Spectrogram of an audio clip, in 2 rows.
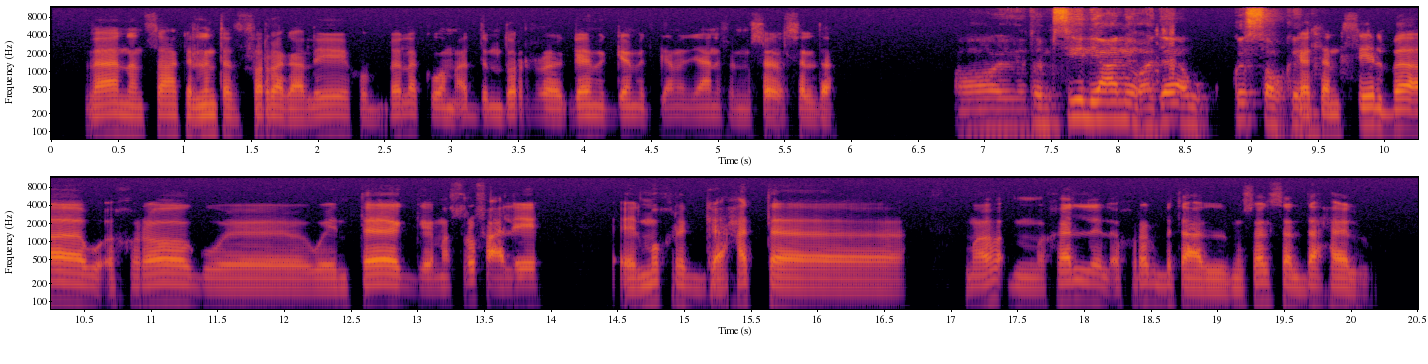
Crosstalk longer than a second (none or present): none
